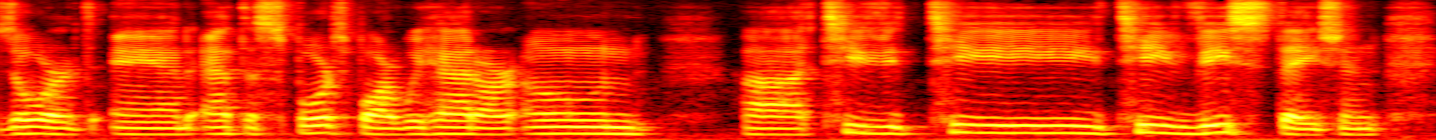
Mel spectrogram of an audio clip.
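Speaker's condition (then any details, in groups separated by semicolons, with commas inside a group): Stuttering; covert stuttering, hidden for years, struggled with speech since early years; went back to speech therapy as adult, now open about stuttering, National Stuttering Association member since 2006; stuttered badly when nervous or anxious, sometimes only mild, avoided speaking roles, chose behind-camera work; repeated sounds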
